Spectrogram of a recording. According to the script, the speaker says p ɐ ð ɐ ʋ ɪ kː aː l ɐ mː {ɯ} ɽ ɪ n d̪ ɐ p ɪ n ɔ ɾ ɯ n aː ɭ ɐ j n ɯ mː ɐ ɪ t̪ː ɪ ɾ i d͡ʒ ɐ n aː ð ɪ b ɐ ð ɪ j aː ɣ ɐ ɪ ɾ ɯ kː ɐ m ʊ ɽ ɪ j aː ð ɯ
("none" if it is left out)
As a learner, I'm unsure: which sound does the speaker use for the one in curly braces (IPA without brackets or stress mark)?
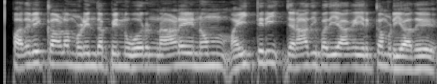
ʊ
